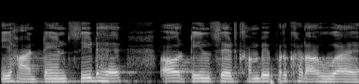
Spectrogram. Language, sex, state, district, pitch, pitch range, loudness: Hindi, male, Uttar Pradesh, Lucknow, 140 Hz, 130-145 Hz, -15 LUFS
